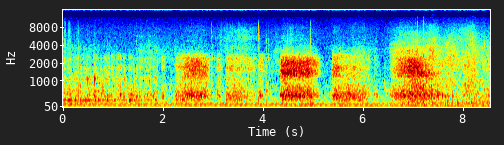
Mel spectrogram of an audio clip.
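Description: Electric steam iron pressing a hem over a strip of heavy paper: three soft noises about a second each, a couple of seconds apart, over a steady low mains hum.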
